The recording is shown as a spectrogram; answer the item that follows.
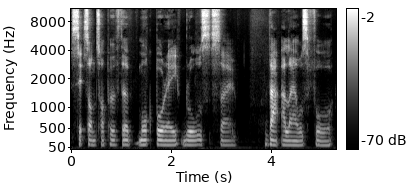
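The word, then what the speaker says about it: Mörk Borg: So I looked at Mokbore, is how you're supposed to pronounce it, and Pirates Bore came out while we were developing our ideas, which is a pirate-based version of that.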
